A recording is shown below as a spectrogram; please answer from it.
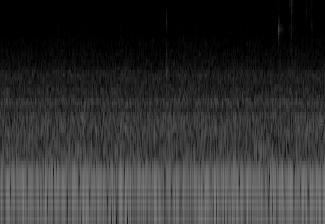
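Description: Steady low background hum, with a few faint light clicks about two seconds in and near the end.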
